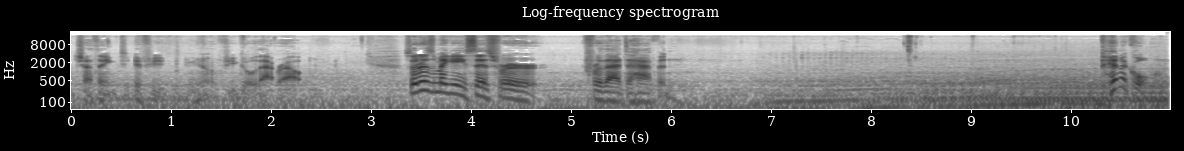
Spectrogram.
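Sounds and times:
speech: 0.1s - 2.5s, 3.4s - 6.2s, 10.3s - 10.9s
motorcycle driving by: 7.0s - 10.9s.

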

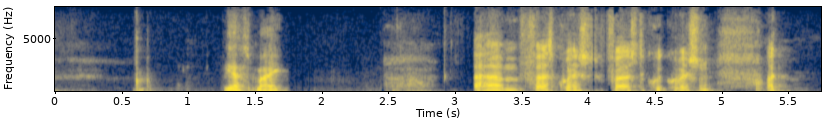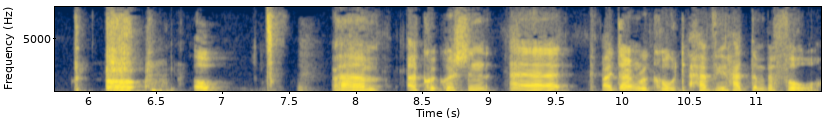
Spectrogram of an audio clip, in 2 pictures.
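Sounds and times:
speech: 1.3s - 1.8s, 3.1s - 5.6s, 6.8s - 7.1s, 7.8s - 11.4s
burp: 5.9s - 6.7s.

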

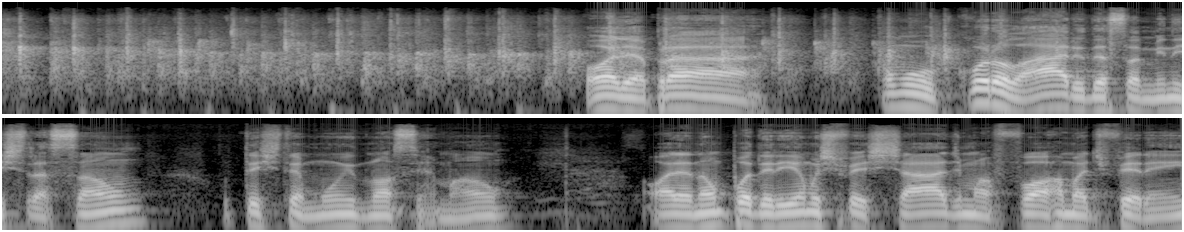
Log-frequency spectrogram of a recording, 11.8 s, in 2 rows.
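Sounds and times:
audience applause: 0.0s - 5.1s
speech: 2.9s - 8.5s, 9.2s - 11.7s.

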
